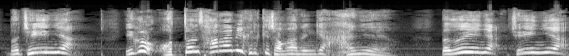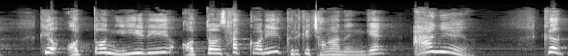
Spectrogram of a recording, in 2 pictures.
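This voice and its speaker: A male pastor preaching a Wednesday sermon, animated and joking, acting out little scenes. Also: high-pitched. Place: church sanctuary.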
